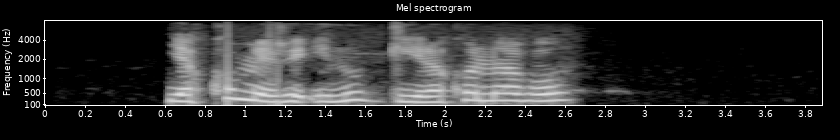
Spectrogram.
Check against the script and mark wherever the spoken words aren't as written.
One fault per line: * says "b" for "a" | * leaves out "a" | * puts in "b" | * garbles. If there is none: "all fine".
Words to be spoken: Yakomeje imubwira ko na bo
all fine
